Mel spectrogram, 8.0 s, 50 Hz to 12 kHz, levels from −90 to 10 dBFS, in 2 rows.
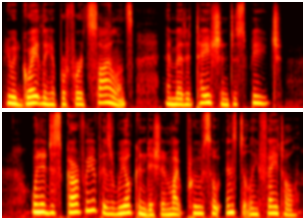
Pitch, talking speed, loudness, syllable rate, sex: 200 Hz, 165 wpm, -18 LUFS, 5.8 syllables/s, female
